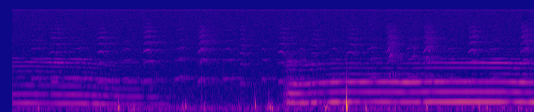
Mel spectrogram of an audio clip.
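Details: Alaskan Malamute howling to a teddy bear indoors: two long, steady, mellow tones, the first falling slightly and fading, then a stronger sustained howl held for over two seconds, with soft clicks and thumps between.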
